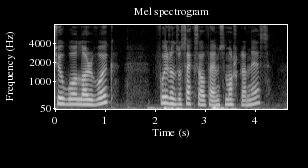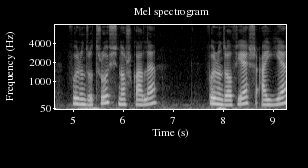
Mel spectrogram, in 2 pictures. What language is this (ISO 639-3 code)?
fao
